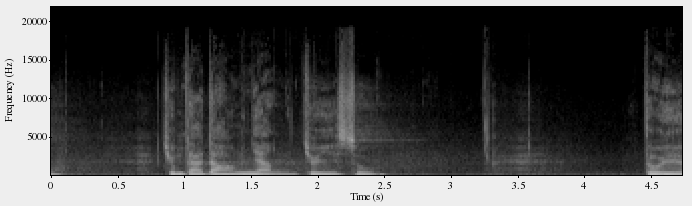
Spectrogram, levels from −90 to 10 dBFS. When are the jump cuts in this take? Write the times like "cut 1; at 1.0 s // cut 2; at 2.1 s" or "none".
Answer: none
